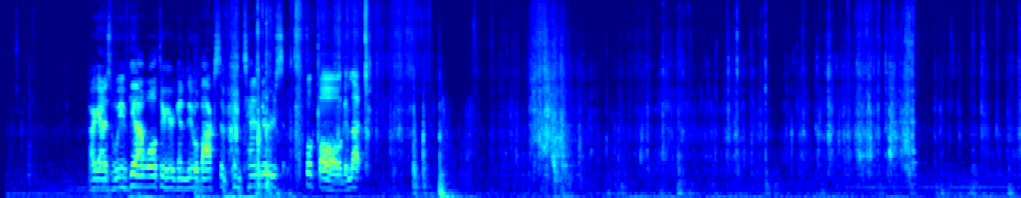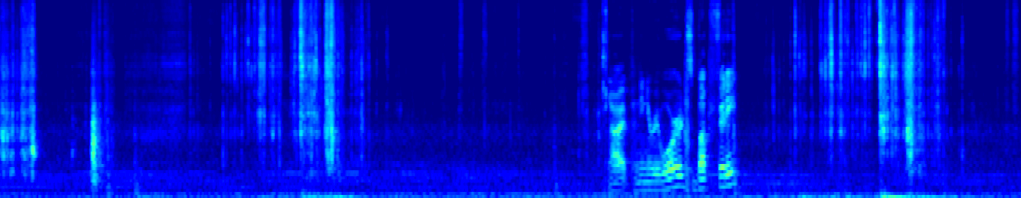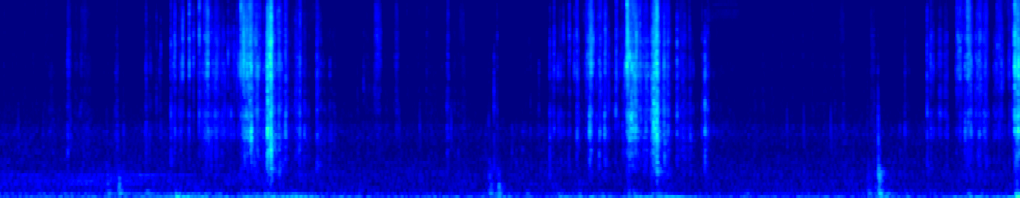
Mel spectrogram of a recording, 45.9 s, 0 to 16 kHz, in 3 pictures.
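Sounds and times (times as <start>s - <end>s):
cards rustling: 2.0s - 6.5s, 9.3s - 16.0s, 18.0s - 21.2s, 26.9s - 29.8s, 32.8s - 36.4s, 38.6s - 41.4s, 43.8s - 45.9s
plastic wrap crinkling and tearing: 3.4s - 6.3s, 9.4s - 15.9s, 18.2s - 21.1s, 26.9s - 29.8s, 32.9s - 35.7s, 38.7s - 41.3s, 44.5s - 45.9s.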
